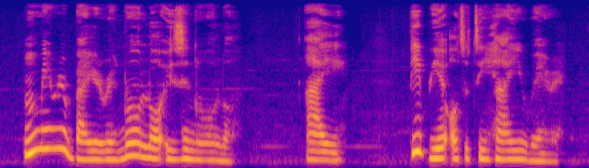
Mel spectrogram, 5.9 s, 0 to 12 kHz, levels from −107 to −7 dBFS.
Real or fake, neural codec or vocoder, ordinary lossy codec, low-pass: real; none; none; 10.8 kHz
